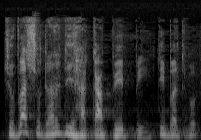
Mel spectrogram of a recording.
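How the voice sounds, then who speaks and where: A middle-aged male pastor with a slightly high, husky voice preaches a sermon at a church service. He tells humorous stories and loudly mimics a song leader.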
